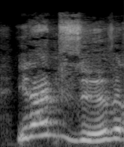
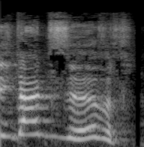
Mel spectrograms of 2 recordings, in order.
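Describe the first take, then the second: First: Said in the usual way. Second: Louder, faster repeat. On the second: Shown as a demonstration. Telling off a korma eater, louder and faster. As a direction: repeat it louder and quicker, pushing harder. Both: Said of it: "I said you don't deserve it".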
